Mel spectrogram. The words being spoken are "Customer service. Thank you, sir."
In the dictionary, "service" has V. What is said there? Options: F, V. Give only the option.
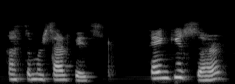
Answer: F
